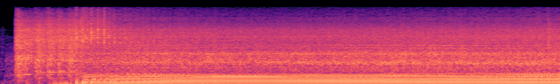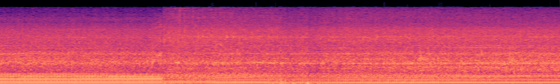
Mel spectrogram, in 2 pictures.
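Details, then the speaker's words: Turbocharged Toyota Corolla after new muffler and gasket, cold start to idle: raspy, puffing chuff over the exhaust note; exhaust leak persists, apparently mid-pipe, needs more adjusting. "well I still hear an exhaust leak it sounds like it's coming from the middle again which is weird because I fixed it so it looks like we still have a little bit more adjusting to do"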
